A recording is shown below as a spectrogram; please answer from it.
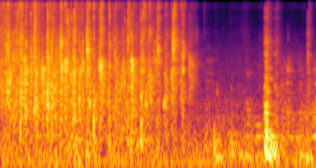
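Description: An audience at a civil engineering licensing exam success talk claps in dense, steady applause for about three seconds, then it dies away, leaving a quiet room broken by one brief knock.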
